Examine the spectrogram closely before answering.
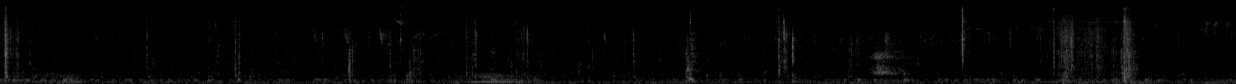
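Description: Bamboo strips clatter softly as they are laid on the ground.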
